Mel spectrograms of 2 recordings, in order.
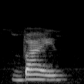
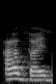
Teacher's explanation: again the stress falls on the second syllable bide making it a bide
